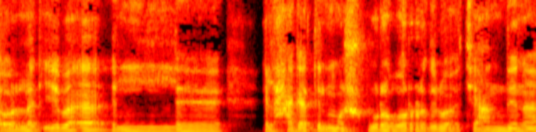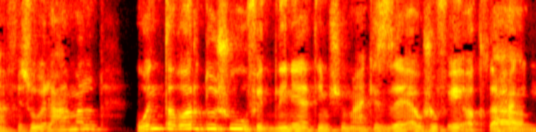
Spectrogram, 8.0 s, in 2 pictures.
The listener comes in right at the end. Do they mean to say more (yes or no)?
no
